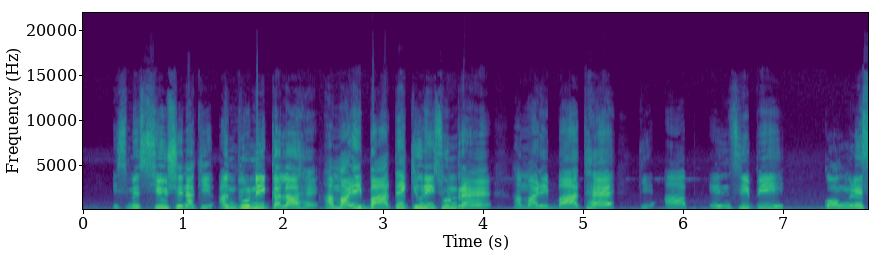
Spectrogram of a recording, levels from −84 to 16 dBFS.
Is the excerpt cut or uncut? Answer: cut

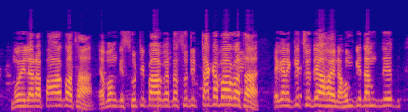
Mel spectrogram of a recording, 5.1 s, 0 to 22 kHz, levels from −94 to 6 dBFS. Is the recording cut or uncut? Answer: uncut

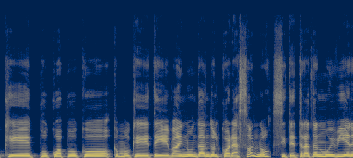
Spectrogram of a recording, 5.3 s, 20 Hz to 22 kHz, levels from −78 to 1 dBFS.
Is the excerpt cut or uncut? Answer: cut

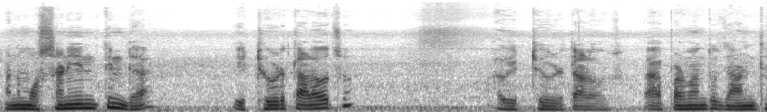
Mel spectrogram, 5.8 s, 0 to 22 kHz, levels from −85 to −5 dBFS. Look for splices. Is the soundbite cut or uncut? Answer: uncut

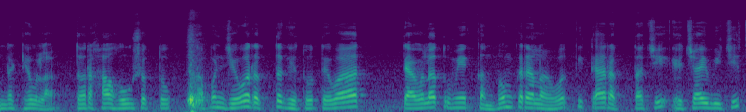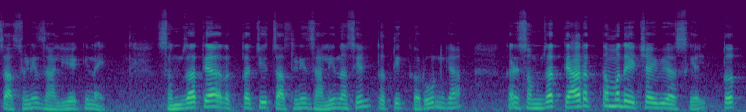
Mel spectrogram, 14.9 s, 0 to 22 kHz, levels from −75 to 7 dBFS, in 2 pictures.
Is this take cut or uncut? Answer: cut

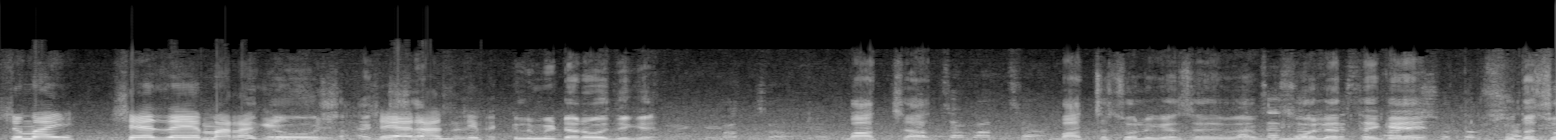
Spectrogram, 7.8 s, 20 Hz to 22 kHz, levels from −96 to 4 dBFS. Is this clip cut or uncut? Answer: cut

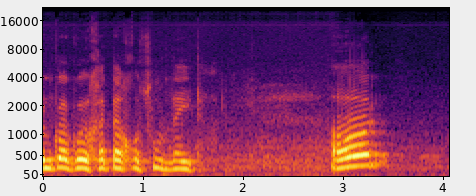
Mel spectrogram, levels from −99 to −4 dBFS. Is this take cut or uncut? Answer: uncut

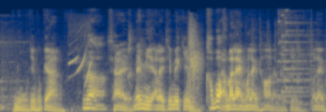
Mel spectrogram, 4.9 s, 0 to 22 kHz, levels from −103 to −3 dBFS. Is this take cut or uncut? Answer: uncut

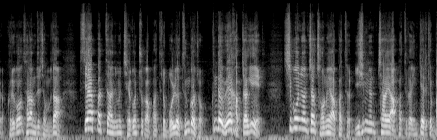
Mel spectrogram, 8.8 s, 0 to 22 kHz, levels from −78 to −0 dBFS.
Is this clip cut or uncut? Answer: uncut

